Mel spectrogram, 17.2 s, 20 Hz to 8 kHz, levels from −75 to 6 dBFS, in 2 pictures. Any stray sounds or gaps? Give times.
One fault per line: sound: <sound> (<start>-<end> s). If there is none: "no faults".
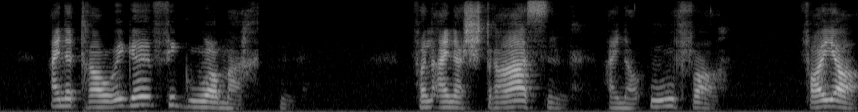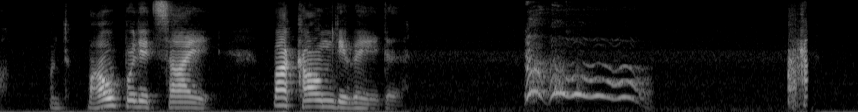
sound: bark (13.8-15.1 s)
sound: laugh (16.5-16.7 s)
